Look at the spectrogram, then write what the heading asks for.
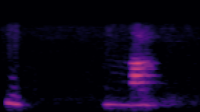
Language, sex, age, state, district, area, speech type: Sindhi, female, 30-45, Madhya Pradesh, Katni, urban, conversation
